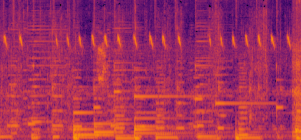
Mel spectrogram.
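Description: Background music with a melody of held notes stepping up and down over a bass line, and a steady run of short high chirps about three a second.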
